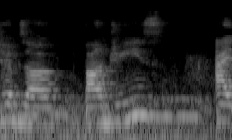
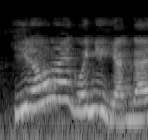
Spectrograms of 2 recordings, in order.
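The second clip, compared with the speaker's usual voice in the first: excited rant; 8 semitones higher, 8 dB louder than usual. Real, not acted.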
